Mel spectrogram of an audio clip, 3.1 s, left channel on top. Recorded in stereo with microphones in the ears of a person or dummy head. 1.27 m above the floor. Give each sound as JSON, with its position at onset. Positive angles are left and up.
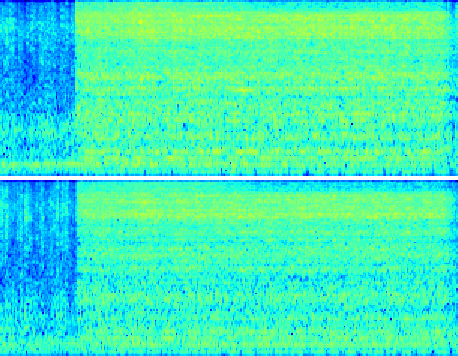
{"t": 0.5, "sound": "a buzzer", "side_deg": 70, "distance_m": 0.6}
